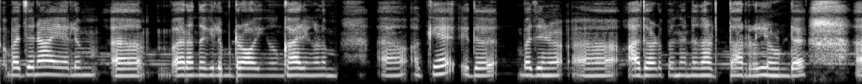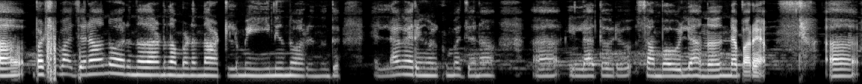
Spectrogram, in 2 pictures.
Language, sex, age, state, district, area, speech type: Malayalam, female, 18-30, Kerala, Kasaragod, rural, spontaneous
